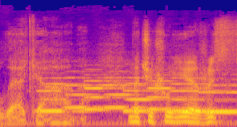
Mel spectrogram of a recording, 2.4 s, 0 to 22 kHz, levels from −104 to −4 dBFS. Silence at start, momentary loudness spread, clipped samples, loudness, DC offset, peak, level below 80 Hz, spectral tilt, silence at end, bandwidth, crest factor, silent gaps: 0 s; 6 LU; under 0.1%; -17 LUFS; under 0.1%; -2 dBFS; -42 dBFS; -5 dB/octave; 0 s; 14 kHz; 14 dB; none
